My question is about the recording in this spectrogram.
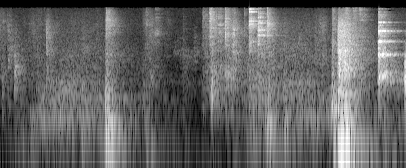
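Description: Kitchen handling noises: a knock about a second in, a rustle, then a heavy thump near the end followed by a brief ringing clink, as a door or container is worked and a bowl is fetched.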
